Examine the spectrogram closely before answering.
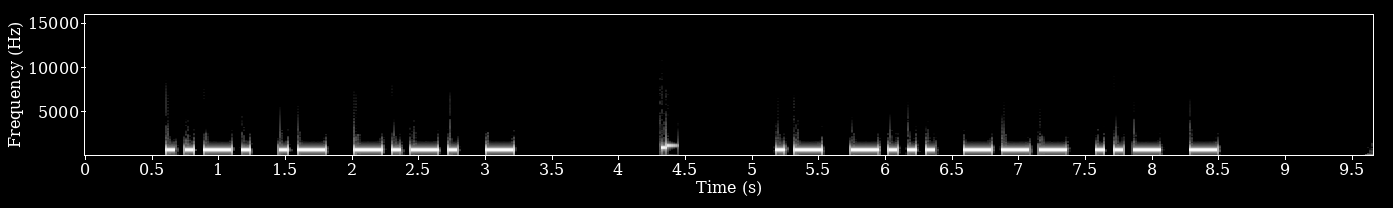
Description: Morse code, heard as a keyed tone, about 17 wpm, 700 Hz. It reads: FACT ABOUT
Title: Sets of 2 Words - New Word Drill - 17wpm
